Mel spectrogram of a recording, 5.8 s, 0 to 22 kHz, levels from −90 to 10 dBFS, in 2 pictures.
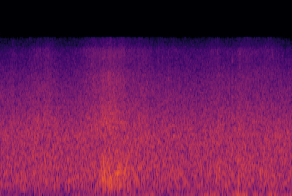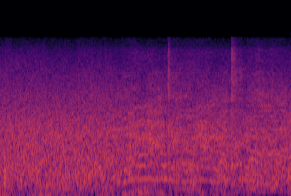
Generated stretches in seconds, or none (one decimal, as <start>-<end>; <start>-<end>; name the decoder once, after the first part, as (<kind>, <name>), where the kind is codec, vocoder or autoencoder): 4.0-5.8 (codec, SNAC)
